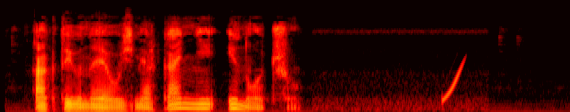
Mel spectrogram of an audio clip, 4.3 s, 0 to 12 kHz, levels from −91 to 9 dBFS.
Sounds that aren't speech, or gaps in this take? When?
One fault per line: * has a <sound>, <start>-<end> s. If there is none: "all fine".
* has a chirp, 3.3-3.5 s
